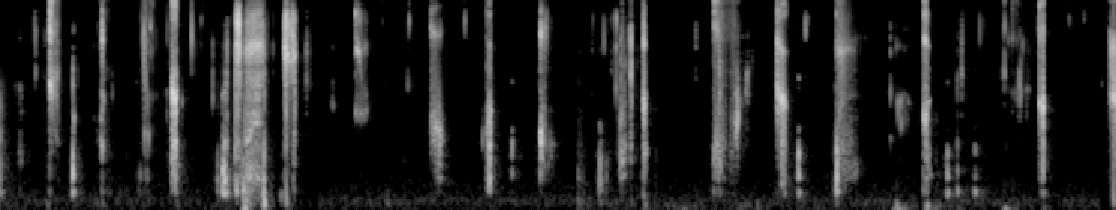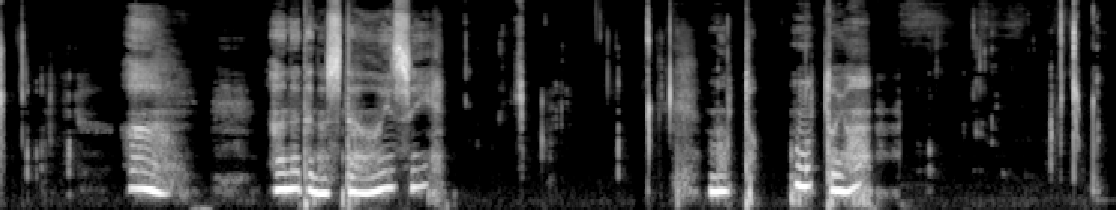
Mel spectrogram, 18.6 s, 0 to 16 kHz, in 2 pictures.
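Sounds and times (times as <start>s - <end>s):
wet smacking deep-kissing sounds: 1.2s - 4.6s, 5.2s - 7.8s, 8.5s - 9.5s
speech: 11.6s - 13.1s, 15.2s - 15.5s, 16.2s - 16.6s.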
